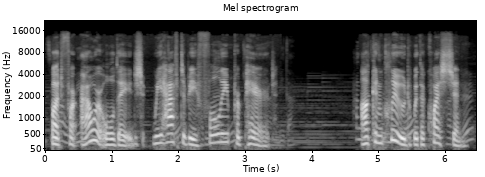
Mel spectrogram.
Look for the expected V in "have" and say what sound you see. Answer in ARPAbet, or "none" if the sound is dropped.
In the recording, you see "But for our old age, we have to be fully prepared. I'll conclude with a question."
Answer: F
